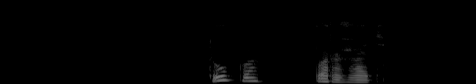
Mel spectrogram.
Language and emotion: Russian, sad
